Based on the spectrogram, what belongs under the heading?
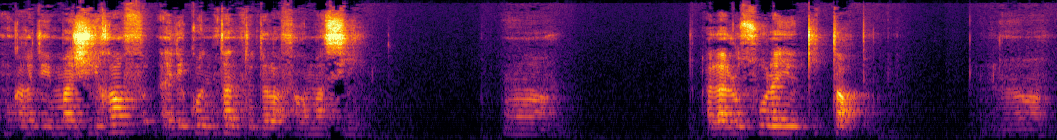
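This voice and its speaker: A man rambles crudely to his viewers, circling back to the same complaints again and again. His voice is bright and pushed forward. The recording is roomy and echoing. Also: high-pitched, fairly even intonation, unhurried, long pauses. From France. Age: 30s. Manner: rambling, crude, repeats himself. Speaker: vlogger. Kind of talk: casual rant to camera. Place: outdoors in sunny street.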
